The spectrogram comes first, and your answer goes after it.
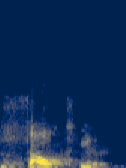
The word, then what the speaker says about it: Falkner: And one of the last of those technically wasn't a graduate, was a young William Falkner. And I'm not mispronouncing that name. He was born F-A-L-K-N-E-R.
